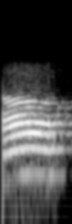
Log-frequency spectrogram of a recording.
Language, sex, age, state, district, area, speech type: Hindi, female, 30-45, Bihar, Samastipur, rural, conversation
